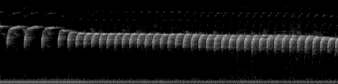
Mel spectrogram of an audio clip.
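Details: Canary song played to stimulate other canaries to sing: a few rising notes, then a long rapid trill of repeated high chirps, slowly dropping in pitch, with a steady low hum behind.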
